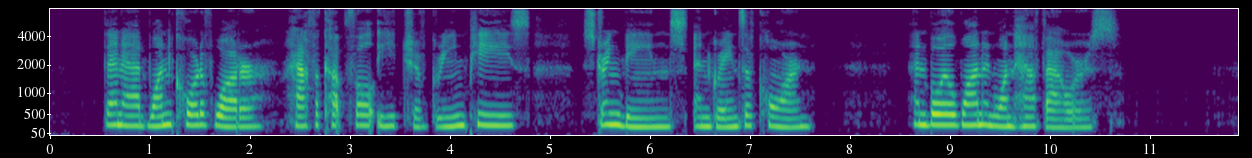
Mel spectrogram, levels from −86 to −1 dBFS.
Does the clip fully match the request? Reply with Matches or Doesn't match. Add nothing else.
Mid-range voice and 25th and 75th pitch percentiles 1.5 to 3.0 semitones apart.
Doesn't match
